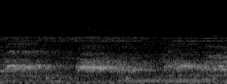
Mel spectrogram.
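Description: Whiteboard marker squeaking as it writes, three short squeaks about half a second each.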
